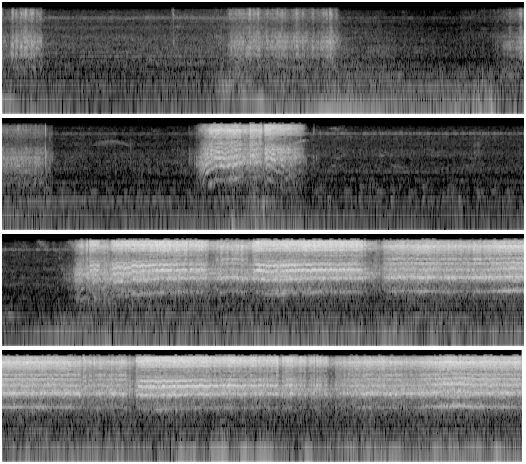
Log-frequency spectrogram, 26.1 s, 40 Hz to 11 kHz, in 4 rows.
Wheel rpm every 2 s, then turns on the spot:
10, 10, 10, 10, 40, 10, 10, 130, 160, 160, 160, 160, 160.
0-8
